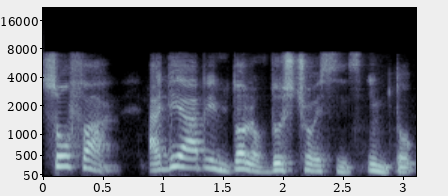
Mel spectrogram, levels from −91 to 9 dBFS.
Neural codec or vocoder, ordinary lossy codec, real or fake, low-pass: codec, 16 kHz, 0.8 kbps, ZipCodec; none; fake; 7.2 kHz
